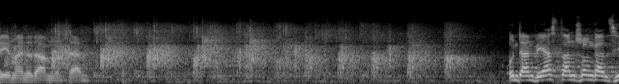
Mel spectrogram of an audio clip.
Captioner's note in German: Beifall bei der SPD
